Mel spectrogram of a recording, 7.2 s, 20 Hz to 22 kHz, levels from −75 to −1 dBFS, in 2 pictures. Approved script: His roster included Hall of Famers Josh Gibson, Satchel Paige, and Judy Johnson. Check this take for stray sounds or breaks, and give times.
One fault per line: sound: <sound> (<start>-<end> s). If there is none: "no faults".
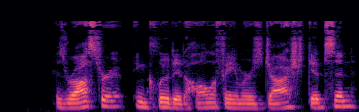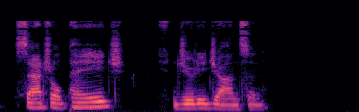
no faults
